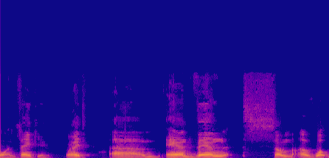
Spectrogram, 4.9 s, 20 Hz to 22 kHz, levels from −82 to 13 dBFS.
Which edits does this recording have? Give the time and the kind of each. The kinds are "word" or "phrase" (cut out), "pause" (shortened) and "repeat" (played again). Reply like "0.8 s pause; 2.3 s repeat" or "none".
2.5 s word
